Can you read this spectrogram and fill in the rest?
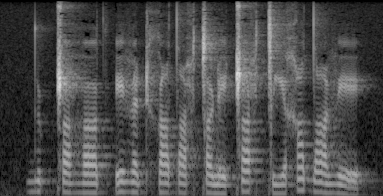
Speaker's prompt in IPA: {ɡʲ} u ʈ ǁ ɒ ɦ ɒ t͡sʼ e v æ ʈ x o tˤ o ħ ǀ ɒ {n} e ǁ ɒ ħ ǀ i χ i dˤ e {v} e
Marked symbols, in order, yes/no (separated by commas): no, no, yes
